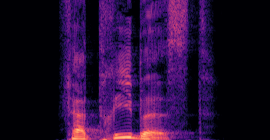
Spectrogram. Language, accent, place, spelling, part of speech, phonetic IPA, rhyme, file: German, Germany, Berlin, vertriebest, verb, [fɛɐ̯ˈtʁiːbəst], -iːbəst, De-vertriebest.ogg
- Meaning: second-person singular subjunctive I of vertreiben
